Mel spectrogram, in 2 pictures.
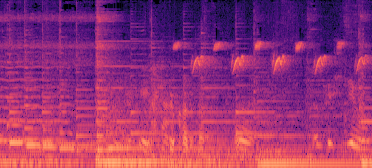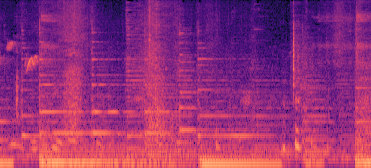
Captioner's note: laughs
